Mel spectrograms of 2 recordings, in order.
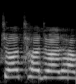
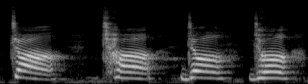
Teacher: जब हम किसी शब्द को बोलते हैं और हमारी जीभ ऊपर वाले दांत से या फिर हमारे जबड़े से टच हो जाए और उसके बाद हवा बाहर आए हमारे मुंह से, उसको बोलते हैं स्पर्श संघर्षी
